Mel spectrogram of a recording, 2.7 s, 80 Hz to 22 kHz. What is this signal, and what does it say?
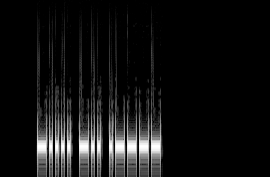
Morse code, heard as a keyed tone, about 38 wpm, 700 Hz. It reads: 6D1
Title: Three Challenging Letter-Number Combinations 40wpm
